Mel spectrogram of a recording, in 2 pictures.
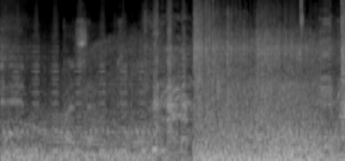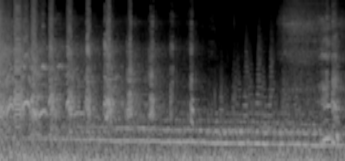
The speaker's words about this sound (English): All right. Ship is destroyed. You lose.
